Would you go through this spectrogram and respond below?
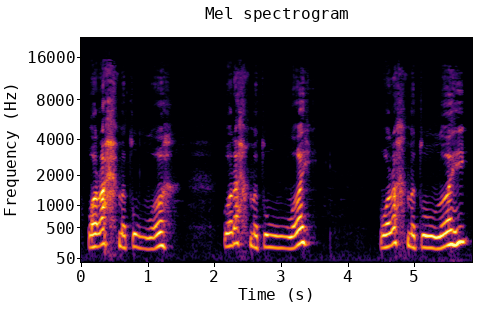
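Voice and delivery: ورحمت اللہ slowly with a clear حمت; slow recitation. Shown as a demonstration. Teacher drilling ورحمت اللہ slowly. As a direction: stretch ورحمت اللہ, no رح break. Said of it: "رح نہیں پڑھنا".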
